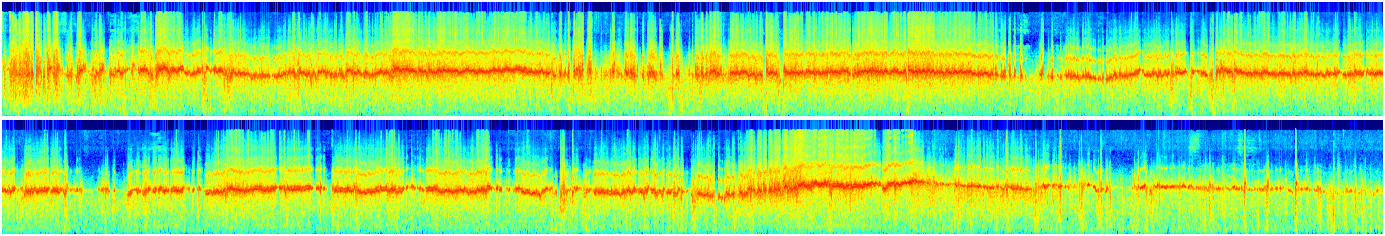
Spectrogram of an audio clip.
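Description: A motor yacht's engines running under way, with a loud, high whine that sets in suddenly and wavers up and down in pitch as the boat manoeuvres, over a rushing noise.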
